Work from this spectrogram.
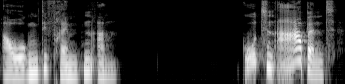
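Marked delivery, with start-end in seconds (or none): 3.0-4.2 höher, scheinfreundlich schnarrend; schnarrende Hexe. A narrator's reading. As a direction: wie eine Hexe, die Freundlichkeit vortäuscht. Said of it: "schnarrte sie und tat ganz freundlich". (höhere, schnarrende Hexenstimme)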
